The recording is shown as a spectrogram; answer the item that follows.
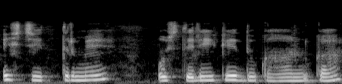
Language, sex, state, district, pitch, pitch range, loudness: Hindi, female, Punjab, Kapurthala, 190 Hz, 175-205 Hz, -16 LUFS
